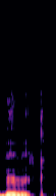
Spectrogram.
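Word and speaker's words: Vivek: name correctly now because he said it's like cake so you said Vivic Vivic riab went on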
